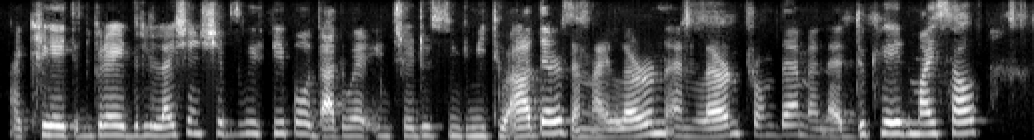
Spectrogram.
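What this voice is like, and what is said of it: Polish-accented English. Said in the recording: “Even myself with my accent ... little girl from Poland ... her English is broken English”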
